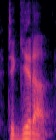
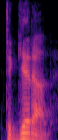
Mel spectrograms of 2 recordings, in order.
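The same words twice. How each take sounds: The two takes are said the same way.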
